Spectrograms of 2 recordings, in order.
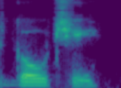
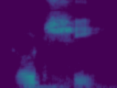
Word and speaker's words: Gauthier: And just quickly, my last name pronunciation is Gochi. Gochi, thank you.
